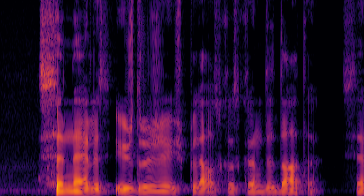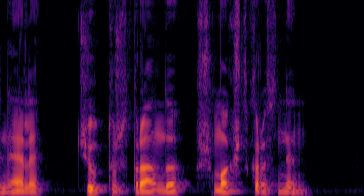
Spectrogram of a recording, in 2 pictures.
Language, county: Lithuanian, Šiauliai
